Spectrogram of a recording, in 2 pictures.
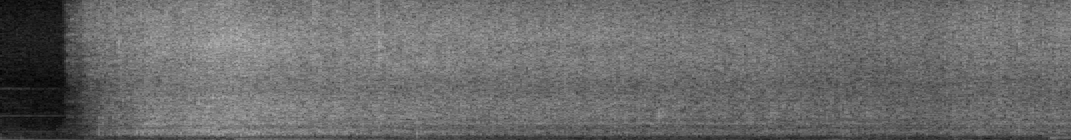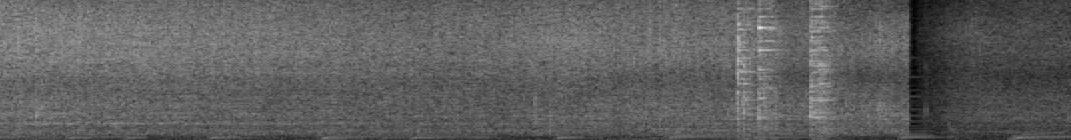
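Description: Par-steamed sliced radish hitting hot mustard oil in a kadai: a loud sizzle bursts out suddenly and slowly eases off as the wet pieces fry. About nine seconds in a few clatters of the spatula against the pan, then the sizzle cuts off abruptly.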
